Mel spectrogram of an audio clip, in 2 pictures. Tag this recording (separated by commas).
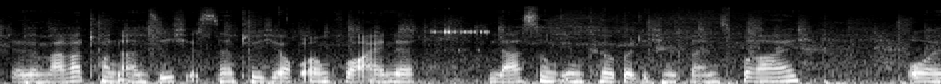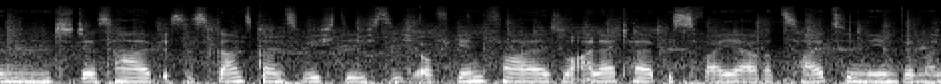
outside, rural or natural, Speech, Music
